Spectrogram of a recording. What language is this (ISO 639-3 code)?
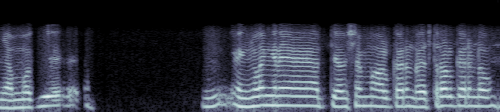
mal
